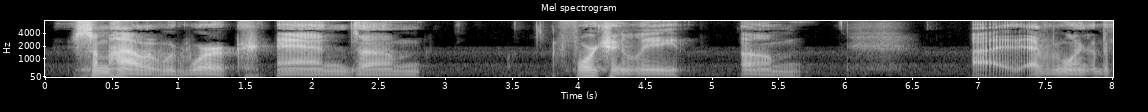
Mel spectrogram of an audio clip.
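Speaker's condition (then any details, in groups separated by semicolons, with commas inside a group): Cleft palate; lifelong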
